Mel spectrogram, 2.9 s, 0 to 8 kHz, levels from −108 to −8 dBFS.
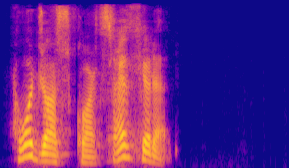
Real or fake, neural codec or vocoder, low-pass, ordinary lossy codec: fake; codec, 44.1 kHz, 3.4 kbps, Pupu-Codec; 7.2 kHz; AAC, 32 kbps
